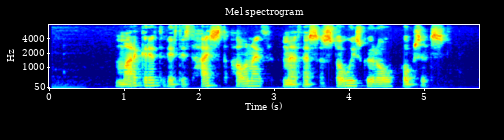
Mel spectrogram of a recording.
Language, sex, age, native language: Icelandic, male, 20-29, Icelandic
